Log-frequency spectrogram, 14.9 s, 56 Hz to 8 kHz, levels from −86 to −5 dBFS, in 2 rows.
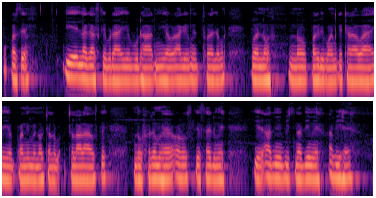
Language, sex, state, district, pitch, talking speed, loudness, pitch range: Hindi, male, Bihar, Saharsa, 140 Hz, 180 wpm, -30 LUFS, 135-145 Hz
